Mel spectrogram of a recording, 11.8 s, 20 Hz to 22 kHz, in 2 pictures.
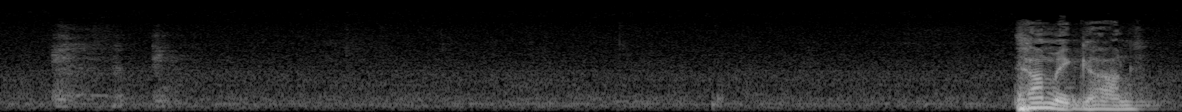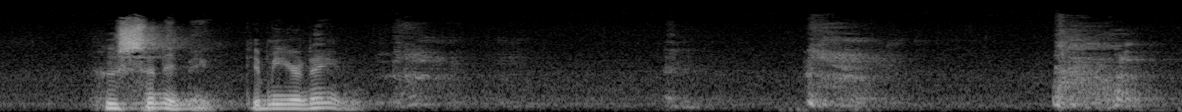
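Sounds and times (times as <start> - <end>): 
sharp breathy coughs: 0.2 - 1.0, 7.8 - 8.3, 9.2 - 10.5, 11.2 - 11.8
speech: 5.2 - 5.8, 6.4 - 7.9.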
